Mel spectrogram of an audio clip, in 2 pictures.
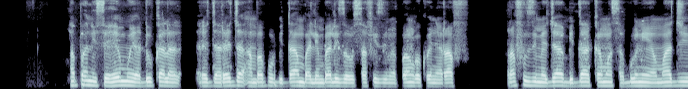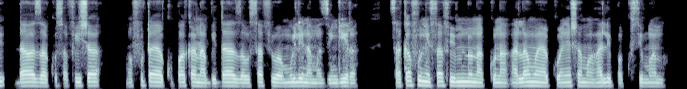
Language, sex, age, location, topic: Swahili, male, 25-35, Nairobi, finance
